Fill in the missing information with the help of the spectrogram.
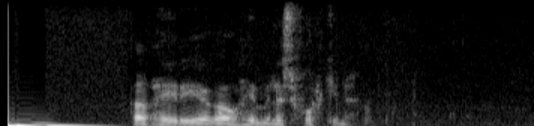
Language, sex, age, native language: Icelandic, male, 40-49, Icelandic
